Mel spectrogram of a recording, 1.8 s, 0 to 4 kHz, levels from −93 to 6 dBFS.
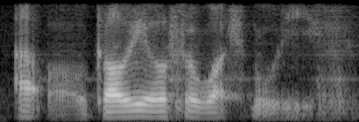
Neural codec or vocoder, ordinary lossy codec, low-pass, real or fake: codec, 24 kHz, 0.9 kbps, WavTokenizer, medium speech release version 1; none; 3.6 kHz; fake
